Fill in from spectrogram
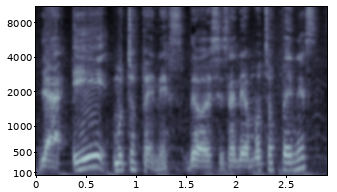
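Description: A young man with a Chilean Spanish accent telling stories in a casual podcast chat, animated, with lots of laughing and playful voice imitations. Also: mid-range voice, normal speed, faint music behind. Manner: animated storytelling, mimics voices and laughs often. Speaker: podcast host.

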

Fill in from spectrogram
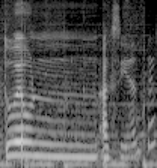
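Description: A woman with a Chilean accent, a radio co-host chatting casually, telling a story with animated energy and frequent laughter. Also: on the high side, very slow, music in the background. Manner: animated storyteller, laughing often, lots of slang.

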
